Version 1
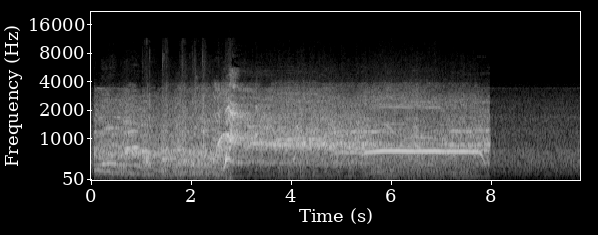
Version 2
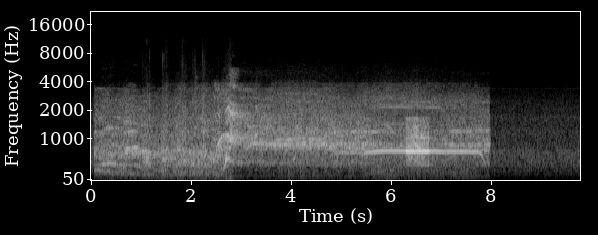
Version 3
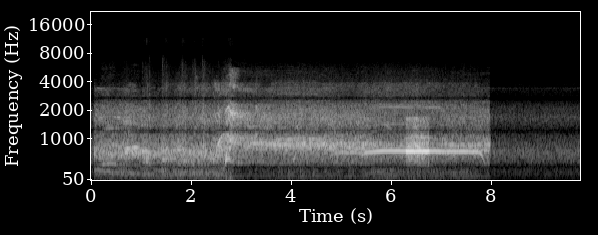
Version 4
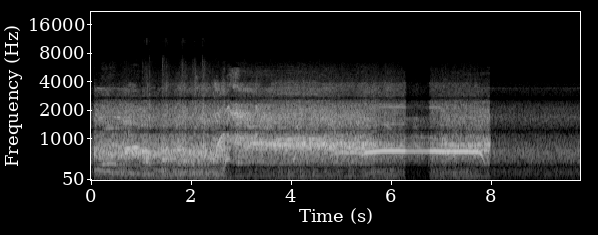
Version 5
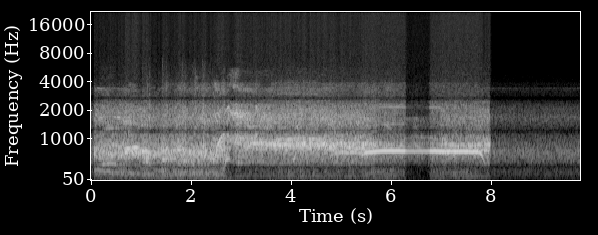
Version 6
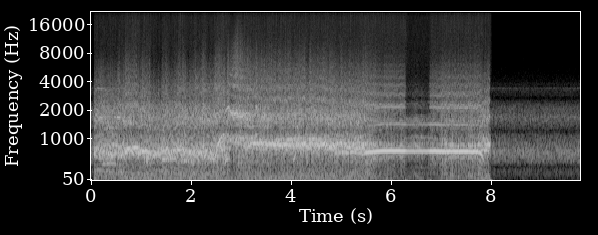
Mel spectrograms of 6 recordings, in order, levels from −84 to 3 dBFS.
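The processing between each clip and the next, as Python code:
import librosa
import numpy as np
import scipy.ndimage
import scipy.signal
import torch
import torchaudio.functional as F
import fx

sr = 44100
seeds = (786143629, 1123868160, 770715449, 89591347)

y1 = fx.spec_box(x, sr, start_s=6.3, length_s=0.46, low_hz=370.0, high_hz=1700.0, gain_db=10)
y1 = F.gain(torch.from_numpy(y1), -7.5).numpy()
y2 = fx.fixed_phaser(y1, sr, hz=1800.0, stages=8)
y2 = F.gain(torch.from_numpy(y2), 6.0).numpy()
y3 = fx.over_compress(y2, sr, threshold_db=-23.0, ratio=-1.0)
y4 = fx.mod_noise(y3, sr, seeds[0], snr_db=29)
y4 = F.gain(torch.from_numpy(y4), 5.0).numpy()
y5 = fx.tube_stage(y4, sr, drive_db=23.0, bias=0.55)
y5 = F.gain(torch.from_numpy(y5), 6.0).numpy()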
